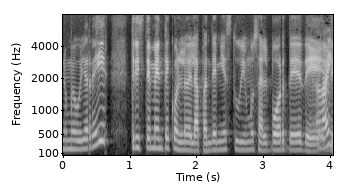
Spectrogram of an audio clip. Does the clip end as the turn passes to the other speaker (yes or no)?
no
